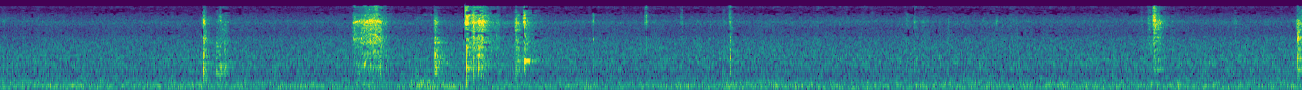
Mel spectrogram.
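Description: Small metallic clicks and clinks as a screw on a screwdriver bit is handled against a sheet-metal frame, with a short cluster of rattles about three seconds in and a single clink near the end. No drill motor runs.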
